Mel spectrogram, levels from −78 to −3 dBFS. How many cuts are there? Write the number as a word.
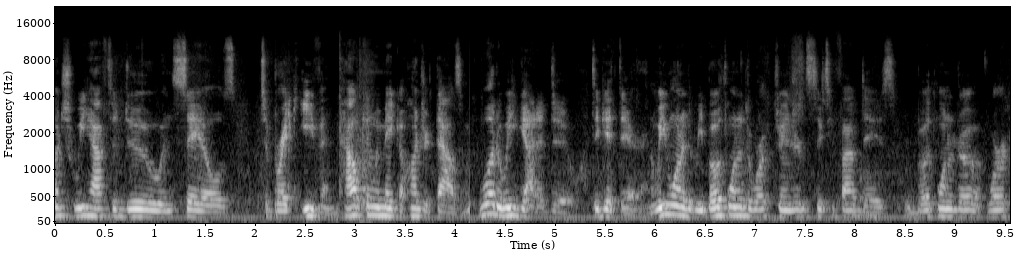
two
